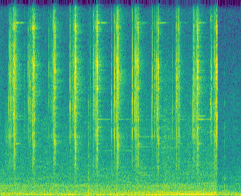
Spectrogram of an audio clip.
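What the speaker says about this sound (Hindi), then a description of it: "मैं आपको आवाज़ सुना देती हूँ कि कितने क्रिस्पी करारे बने हैं।" Crispy fried cabbage pakoras being broken apart give a run of about ten sharp, dry crackling crunches in a steady rhythm, close and fairly quiet over a low background rumble.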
